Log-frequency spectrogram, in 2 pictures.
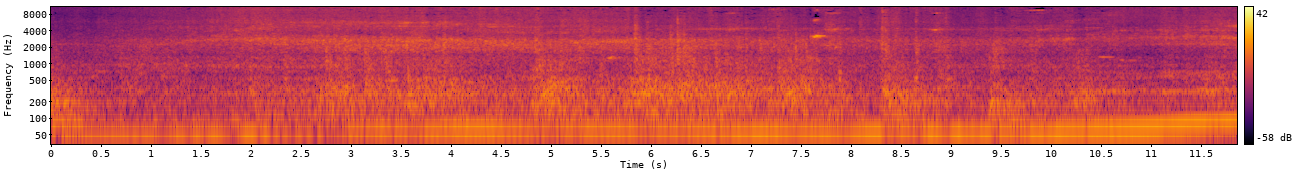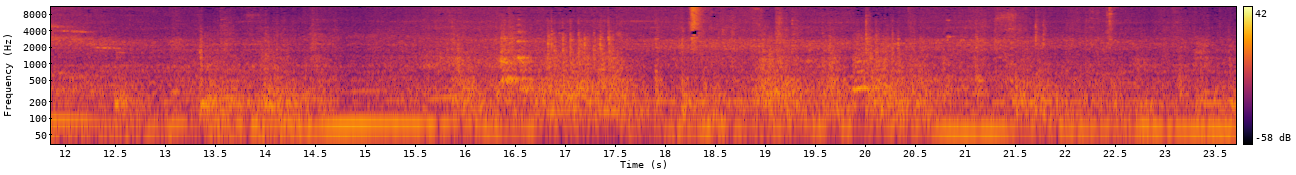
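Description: A heavy tanker truck at Merak port in Indonesia, its deep engine rumble steady and loud throughout, rising briefly in pitch midway as it moves, with no voices over it.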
